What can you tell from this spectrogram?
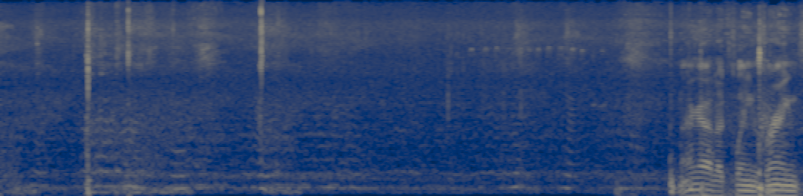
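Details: Honey bees at an eight-frame hive: a steady low droning hum holds for about six seconds before a man starts talking over the continuing buzz.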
